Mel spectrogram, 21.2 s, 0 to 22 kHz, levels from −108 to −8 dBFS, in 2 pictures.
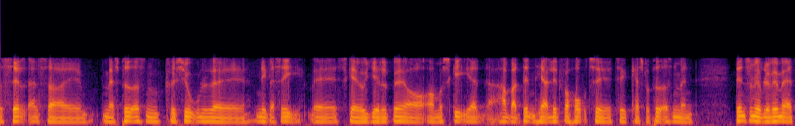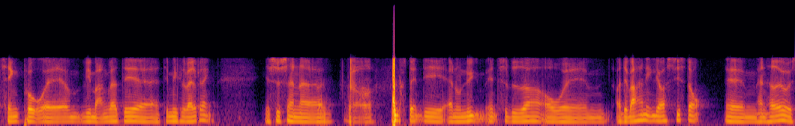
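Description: Speech, passed through G.726 ADPCM with light coding damage that fits 32 kbit/s and no content above 4 kHz. From 14.82 to 16.22 s, after "synes han", the speech is buried in harsh distortion until "anonym indtil videre og". This is a codec payload misread. The decoder takes the G.726 code words with their bits in the wrong order, so each sample difference is decoded wrongly.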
